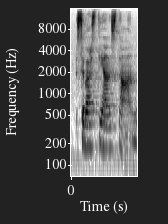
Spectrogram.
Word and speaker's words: Sebastian Stan: Apparently, it has a movie with Alexandra Daddario and Sebastian Stan, whose name is actually supposed to be pronounced Sebastian Stan because he's Romanian.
